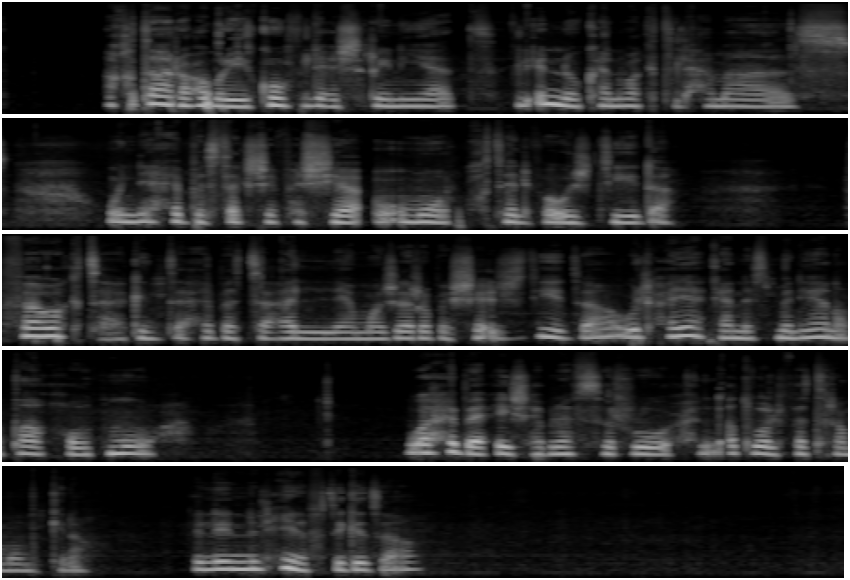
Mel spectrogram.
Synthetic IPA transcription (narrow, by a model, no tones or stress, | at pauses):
ʔaxt̪ɑːɾˤʕʊmɾijakuːnfilʕɪʃɾiːnɪjːaːt̪lɪʔanːʊkaːnwaɡt̪ɪlħamaːswʔɪnːiʔaħabːʔast̪akʃɪfʔaʃjaːʔwʔʊ̰muːɾmʊxt̪alɪfawɪd͡ʒd̪iːd̪a | fawaɡt̪hakʊnt̪ʔaħabːʔat̪ʕalːamwʔad͡ʒɑrˤːɑbʔaʃja̰ːʔd͡ʒɪd̪iːd̪awɪlħajaːkaːnat̪maljaːnat̪ˤɑːqɑwɨt̪ˤmuːħa | wʔaħabːʔaʕiːʃhabɪnafsɪrːuːħɪlʔɑt̪ˤwɑlfat̪ɾˤɑmʊmkɪna | lɪʔɪnːɪlħiːnʔaft̪aɡɪd̪ha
